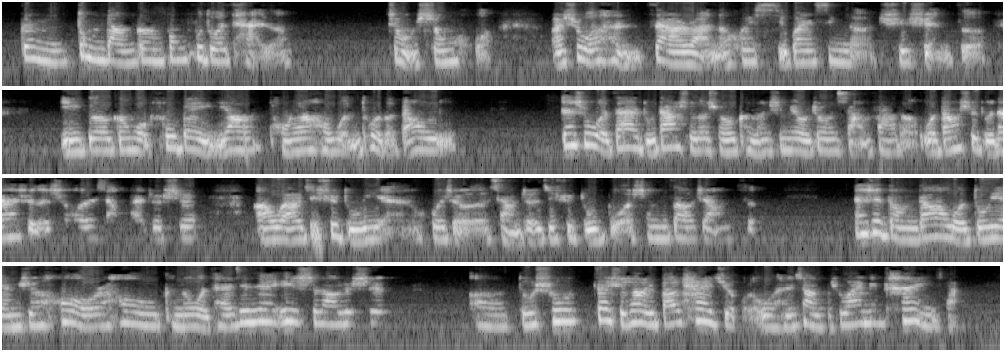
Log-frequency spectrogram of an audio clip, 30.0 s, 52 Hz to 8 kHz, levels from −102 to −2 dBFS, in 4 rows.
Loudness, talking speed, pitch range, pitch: -23 LUFS, 285 characters per minute, 210-260 Hz, 225 Hz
